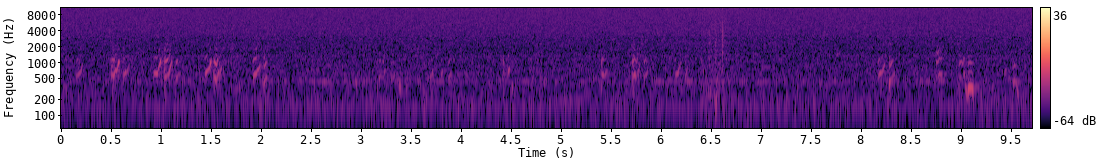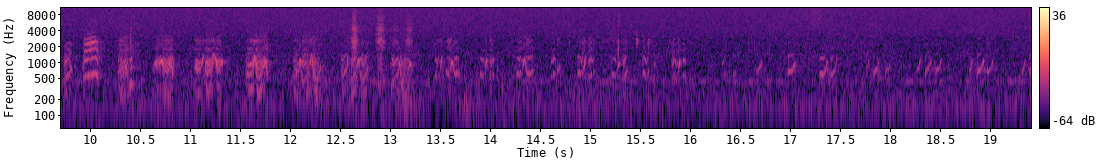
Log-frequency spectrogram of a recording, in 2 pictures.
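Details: Massaged guinea pig making faint scattered squeaks at first, then a louder rapid series of chirping notes in the middle, easing back to soft irregular squeaks, with a low hum throughout.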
